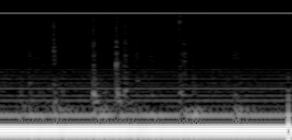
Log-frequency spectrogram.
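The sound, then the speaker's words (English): Rapid, irregular clicks of fingers typing on a computer keyboard, with a steady low electrical hum underneath and no voices. “Why are you typing here?”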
